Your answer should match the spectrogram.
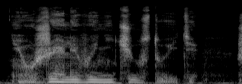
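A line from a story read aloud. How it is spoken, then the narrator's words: Whisper. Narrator (Russian): шепнул он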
